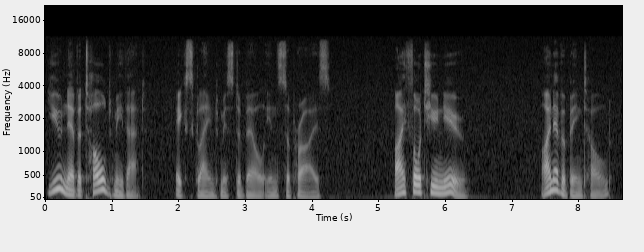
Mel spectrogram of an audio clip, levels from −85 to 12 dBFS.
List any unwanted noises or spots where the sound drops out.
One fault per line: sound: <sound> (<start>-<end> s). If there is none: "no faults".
no faults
